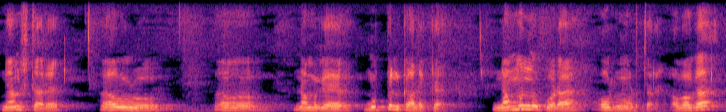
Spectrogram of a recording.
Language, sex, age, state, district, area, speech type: Kannada, male, 60+, Karnataka, Koppal, rural, spontaneous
